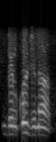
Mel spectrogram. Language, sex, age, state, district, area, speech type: Kashmiri, male, 45-60, Jammu and Kashmir, Budgam, rural, conversation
